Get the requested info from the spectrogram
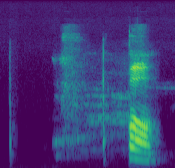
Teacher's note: اگر موٹے حرف کے اوپر زبر آ رہا ہے آپ کا، جیسے قاف زبر قا قا، تو پیچھے سے آپ کی زبان اٹھے گی، آگے سے آپ کی زبان فلیٹ ہی ہوگی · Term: موٹا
